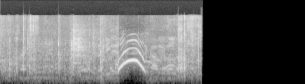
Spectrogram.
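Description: Skateboard on a concrete skatepark ledge, with sharp clacks and scraping and voices talking. About halfway through comes a loud high call that rises and falls once. The sound cuts off abruptly about four seconds in, leaving silence.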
